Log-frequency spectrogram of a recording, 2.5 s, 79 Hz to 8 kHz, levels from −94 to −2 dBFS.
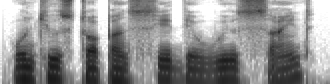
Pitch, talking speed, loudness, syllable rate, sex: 90 Hz, 195 wpm, -19 LUFS, 4.1 syllables/s, male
